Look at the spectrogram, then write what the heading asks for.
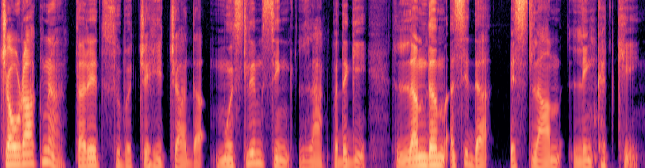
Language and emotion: Manipuri, neutral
